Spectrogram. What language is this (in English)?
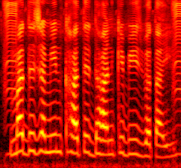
Bhojpuri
